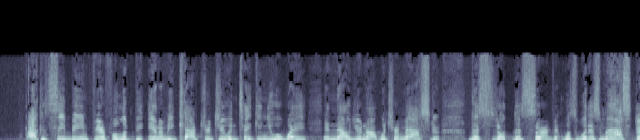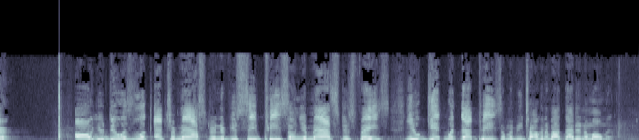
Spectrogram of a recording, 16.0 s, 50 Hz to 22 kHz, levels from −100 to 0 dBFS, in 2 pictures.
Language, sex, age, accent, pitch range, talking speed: English, male, 40-59, American, 195-255 Hz, 225 wpm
